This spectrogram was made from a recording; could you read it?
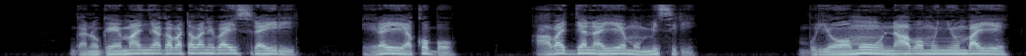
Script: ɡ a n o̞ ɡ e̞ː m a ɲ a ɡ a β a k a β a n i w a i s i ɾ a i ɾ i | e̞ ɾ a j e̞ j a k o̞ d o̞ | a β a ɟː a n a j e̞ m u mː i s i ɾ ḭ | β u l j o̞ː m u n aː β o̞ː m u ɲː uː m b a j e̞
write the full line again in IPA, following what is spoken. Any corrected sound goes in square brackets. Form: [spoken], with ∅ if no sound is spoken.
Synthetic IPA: ɡ a n o̞ ɡ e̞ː m a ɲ a ɡ a β a [t] a β a n i [β] a i s i ɾ a i ɾ i | e̞ ɾ a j e̞ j a k o̞ [b] o̞ | a β a ɟː a n a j e̞ m u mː i s i ɾ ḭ | β u l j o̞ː m u n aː β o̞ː m u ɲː uː m b a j e̞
